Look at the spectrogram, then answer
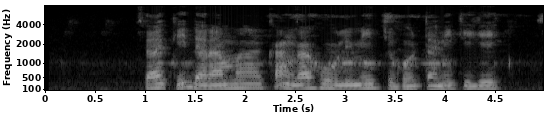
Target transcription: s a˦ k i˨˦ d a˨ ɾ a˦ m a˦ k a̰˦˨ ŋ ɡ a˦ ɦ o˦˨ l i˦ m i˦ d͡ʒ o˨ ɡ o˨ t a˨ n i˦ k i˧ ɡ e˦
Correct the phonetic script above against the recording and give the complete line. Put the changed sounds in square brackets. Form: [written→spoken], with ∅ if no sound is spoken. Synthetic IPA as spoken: s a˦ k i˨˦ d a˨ ɾ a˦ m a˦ k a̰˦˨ ŋ ɡ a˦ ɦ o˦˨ l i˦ m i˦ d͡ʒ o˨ ɡ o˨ t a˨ n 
